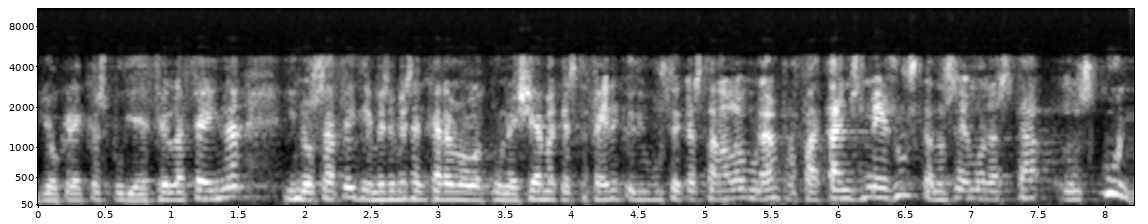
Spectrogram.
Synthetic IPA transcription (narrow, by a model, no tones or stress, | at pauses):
ʒɔkɾɛkːəspuðiəfeləfɛjnə | inosafet̪iəmezəmezəŋkaɾənoləkunəʃɛməkɛst̪əfɛjnəkəðiwβust̪ɛkəst̪aβələβuɾampɾɔfak̪anzmezuskənosəβɛmond̪əst̪aəskuʎ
